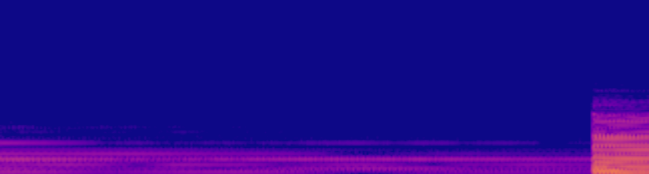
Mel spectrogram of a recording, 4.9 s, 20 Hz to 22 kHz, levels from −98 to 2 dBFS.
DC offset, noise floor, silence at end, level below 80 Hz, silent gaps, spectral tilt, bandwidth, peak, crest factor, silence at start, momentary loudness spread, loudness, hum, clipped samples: under 0.1%; -68 dBFS; 0 s; -52 dBFS; none; -9.5 dB/octave; 2.2 kHz; -26 dBFS; 20 dB; 0 s; 28 LU; -39 LUFS; none; under 0.1%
